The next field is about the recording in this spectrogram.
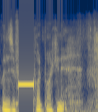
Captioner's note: beep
